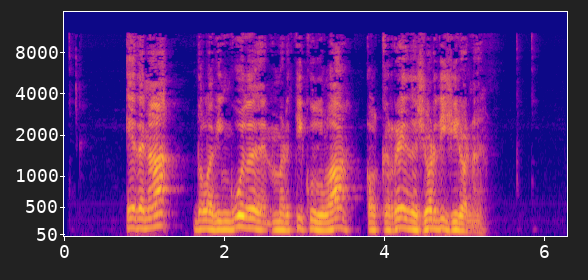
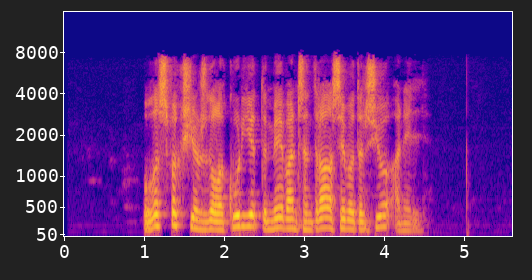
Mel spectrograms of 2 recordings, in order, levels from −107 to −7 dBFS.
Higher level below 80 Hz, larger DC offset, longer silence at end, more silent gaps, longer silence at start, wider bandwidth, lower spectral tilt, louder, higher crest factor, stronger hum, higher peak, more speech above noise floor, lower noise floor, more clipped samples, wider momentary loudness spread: about the same, -62 dBFS vs -62 dBFS; neither; about the same, 1.05 s vs 1.15 s; neither; second, 0.75 s vs 1 s; first, 11.5 kHz vs 8.2 kHz; first, -6.5 dB/octave vs -3.5 dB/octave; second, -25 LUFS vs -21 LUFS; about the same, 16 dB vs 18 dB; neither; second, -10 dBFS vs -4 dBFS; about the same, 57 dB vs 54 dB; first, -82 dBFS vs -76 dBFS; neither; about the same, 12 LU vs 10 LU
